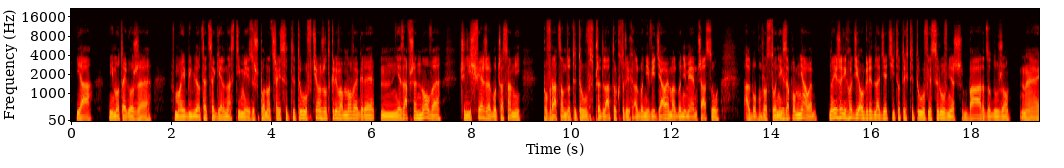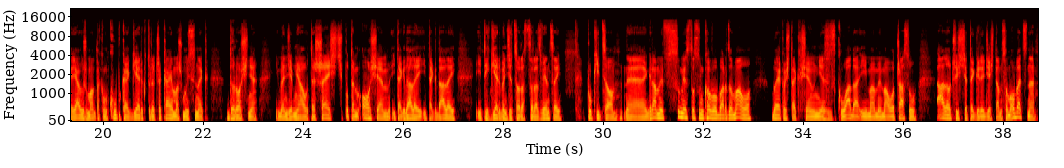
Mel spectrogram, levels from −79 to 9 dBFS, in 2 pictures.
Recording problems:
none

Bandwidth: 14.5 kHz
